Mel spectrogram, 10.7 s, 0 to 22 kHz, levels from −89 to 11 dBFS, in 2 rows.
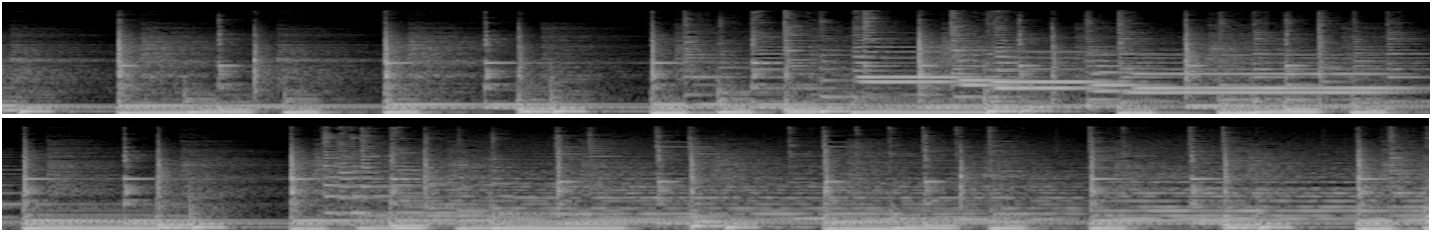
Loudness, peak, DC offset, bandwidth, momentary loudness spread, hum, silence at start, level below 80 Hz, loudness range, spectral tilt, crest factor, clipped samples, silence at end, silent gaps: -22 LUFS; -4 dBFS; under 0.1%; 16 kHz; 5 LU; none; 0 s; -26 dBFS; 2 LU; -6 dB/octave; 16 dB; under 0.1%; 0 s; none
